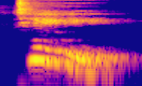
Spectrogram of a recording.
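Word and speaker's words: Tee: This will be pronounced as A. So the word is dear, tay.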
